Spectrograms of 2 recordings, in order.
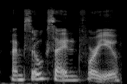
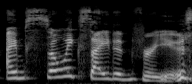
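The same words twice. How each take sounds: First: It is said flatly, without audible excitement. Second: It is said with an overdone, creepy enthusiasm. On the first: The speaker does not seem truly excited. "you don't sound it" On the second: The excitement seems forced and unsettling. "Now you sound creepy"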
